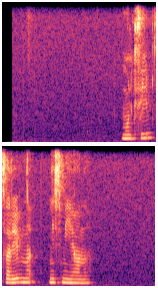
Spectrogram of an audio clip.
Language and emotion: Russian, neutral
